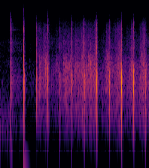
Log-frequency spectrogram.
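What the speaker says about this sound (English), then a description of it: "But first, a big applause." An audience applauds after a talk on power systems and markets in Denmark, with sharp, fairly regular claps that sound like a modest crowd, steady and close for about three seconds.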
